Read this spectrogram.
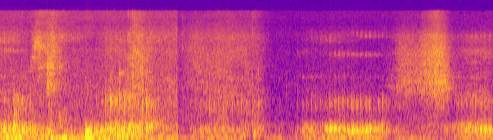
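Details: Very friendly male cat purring as he is petted in a lap; low, pulsing rumble with breathy cycles, interrupted by rustles and a quieter stretch midway, then resuming.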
